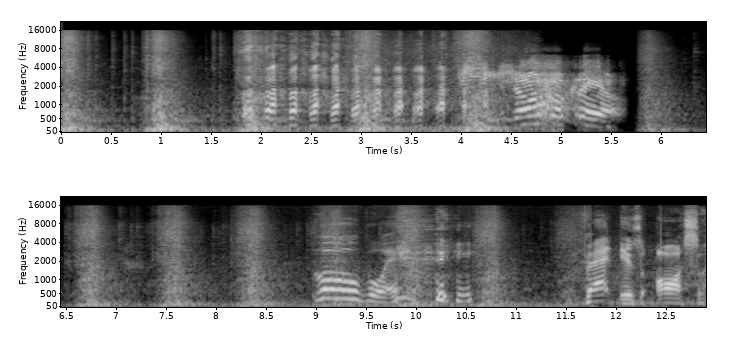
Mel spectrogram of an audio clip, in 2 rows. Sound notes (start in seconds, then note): 1.7 laughs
